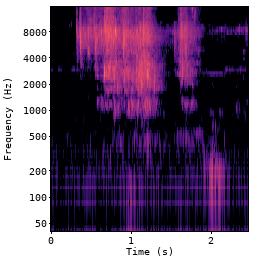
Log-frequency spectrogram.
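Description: Water is poured from above over spice paste on fish being prepared as Balinese pepes, two faint, short splashing pours in a quiet kitchen.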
